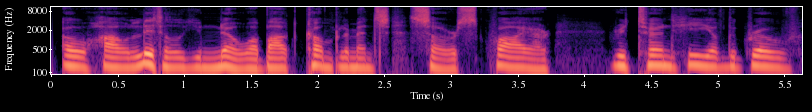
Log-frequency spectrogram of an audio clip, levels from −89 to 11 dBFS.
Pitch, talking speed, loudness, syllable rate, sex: 145 Hz, 150 wpm, -19 LUFS, 4.5 syllables/s, male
